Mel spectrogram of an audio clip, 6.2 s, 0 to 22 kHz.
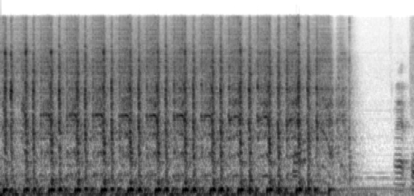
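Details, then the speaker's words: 2011 Kawasaki Mule 4010 diesel UTV, unused about two years, after valve train rebuild: sluggish cranking about two and a half compression beats a second, never catching; battery power dropping and starter overheating suspected, smoke from exhaust. "well we're losing power better battery power that starter is probably getting too hot that's the problem crank it"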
